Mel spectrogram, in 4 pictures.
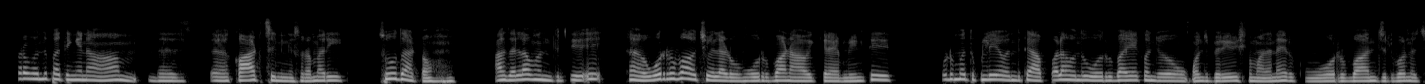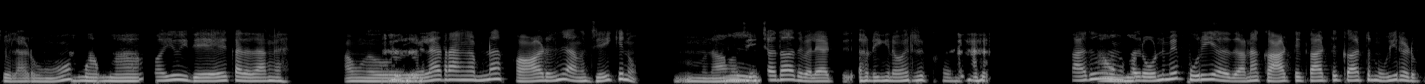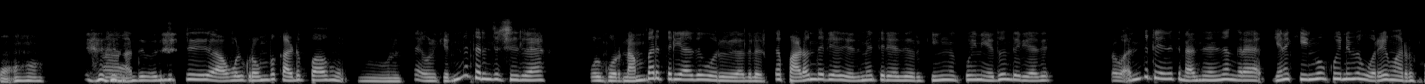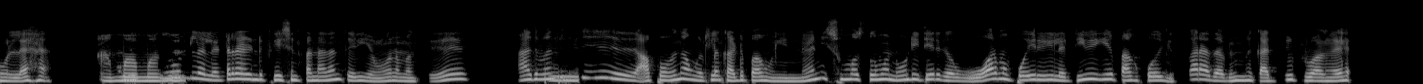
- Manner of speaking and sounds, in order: in English: "கார்ட்ஸ்"; laughing while speaking: "சூதாட்டம்"; other noise; other background noise; chuckle; laughing while speaking: "அப்படிங்கிற மாதிரி இருக்கும்"; chuckle; chuckle; in English: "கிங், குயின்"; in English: "கிங்கும் குயீனுமே"; chuckle; laughing while speaking: "இருக்குல்ல"; in English: "ட்யூன்ல லெட்டர் ஐடென்டிஃபிகேஷன்"; tapping; laughing while speaking: "வுட்டுருவாங்க"
- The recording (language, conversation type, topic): Tamil, podcast, குடும்பத்தோடு சேர்ந்து விளையாடும் பழக்கம் உங்கள் வாழ்க்கையை எப்படிப் பாதித்தது?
